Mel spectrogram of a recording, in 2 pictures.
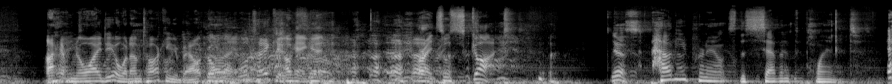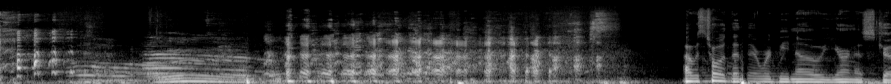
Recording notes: Live from DragonCon 2014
